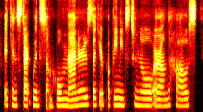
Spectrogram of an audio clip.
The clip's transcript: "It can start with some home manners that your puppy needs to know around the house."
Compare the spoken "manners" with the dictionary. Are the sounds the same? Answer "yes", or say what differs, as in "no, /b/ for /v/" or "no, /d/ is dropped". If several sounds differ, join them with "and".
yes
